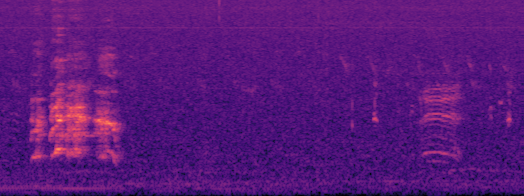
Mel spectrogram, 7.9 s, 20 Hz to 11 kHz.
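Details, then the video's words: Male laying-breed chicken giving its morning crow, which signals day beginning. Three loud pulsing harmonic syllables over about 1.3 seconds, then near silence and a fainter distant crow-like call near the end over a low hum. "SUARA KOKOK AYAM PEJANTAN // the sound of a rooster crowing"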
